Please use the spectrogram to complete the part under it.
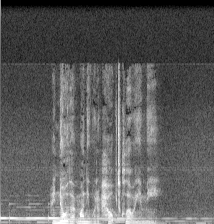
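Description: A second young woman speaks quietly and thoughtfully, close by.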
